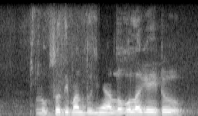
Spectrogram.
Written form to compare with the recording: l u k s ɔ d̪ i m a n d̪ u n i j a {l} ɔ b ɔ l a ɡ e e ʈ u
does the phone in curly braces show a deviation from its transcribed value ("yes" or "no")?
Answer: no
